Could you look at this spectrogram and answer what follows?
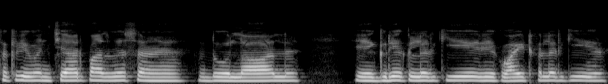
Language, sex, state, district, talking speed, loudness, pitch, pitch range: Rajasthani, male, Rajasthan, Churu, 165 wpm, -15 LUFS, 175 Hz, 170-185 Hz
